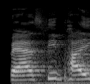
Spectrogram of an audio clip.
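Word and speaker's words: pacify: पैसिफाई का pronunciation कैसा है, पैसिफाई का उच्चारण कैसे, पैसिफाई। अरे पैसा पाई, कैसे, पैसा पाई यानी पैसा, है ना, पैसा का मतलब रुपया, है ना।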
